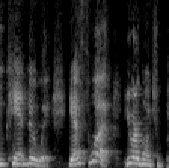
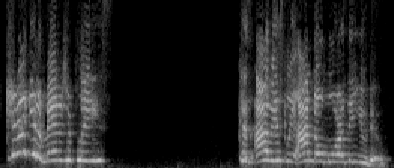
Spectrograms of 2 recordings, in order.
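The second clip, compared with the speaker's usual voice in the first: entitled customer; 5 semitones higher than usual. Retold or imitated. Pushy customer demands a manager.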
